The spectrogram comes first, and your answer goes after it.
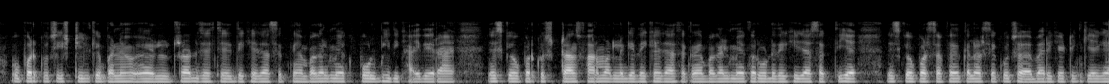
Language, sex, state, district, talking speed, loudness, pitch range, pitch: Magahi, male, Bihar, Gaya, 240 wpm, -19 LUFS, 130-135 Hz, 135 Hz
